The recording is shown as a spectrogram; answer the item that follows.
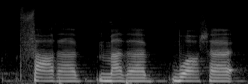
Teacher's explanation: When you're doing a London dialect, the R's are at the ends of words. You don't really say the R.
